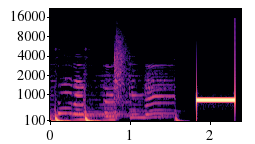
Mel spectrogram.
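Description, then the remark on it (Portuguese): A single loud, steady electronic voicemail answering machine beep, lasting about half a second with sharp clicks at start and end, following a short stretch of voiced, tonal sound. “Chegou à caixa de correio de Telerrelação. Ouça as nossas confissões após o sinal.”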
